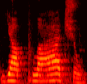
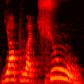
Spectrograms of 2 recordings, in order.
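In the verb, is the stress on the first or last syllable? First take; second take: first; last. First: The verb is stressed on its first syllable. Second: The verb is stressed on its last syllable. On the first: I am crying. "Here we put stress on the first syllable" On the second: I am paying. "And here we put stress on the last syllable"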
